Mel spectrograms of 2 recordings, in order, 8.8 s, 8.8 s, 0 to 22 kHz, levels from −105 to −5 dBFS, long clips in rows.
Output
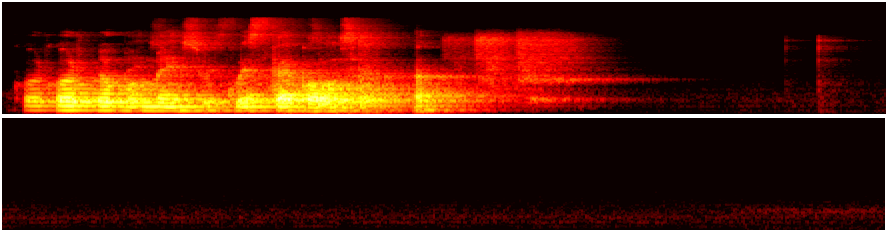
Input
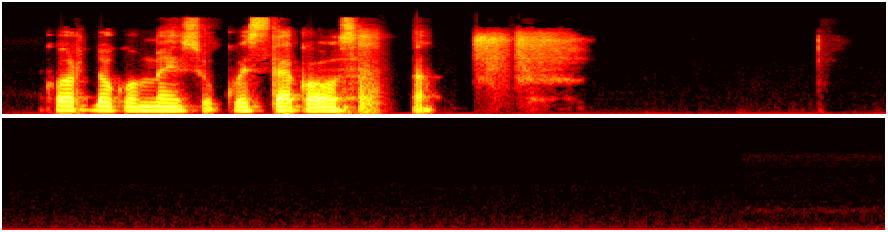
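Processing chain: band-pass filter 560 Hz, Q 1.5; pre-echo 163 ms -14.5 dB; FDN reverb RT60 0.87 s, low-frequency decay 0.75×, high-frequency decay 0.6×, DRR 0.5 dB

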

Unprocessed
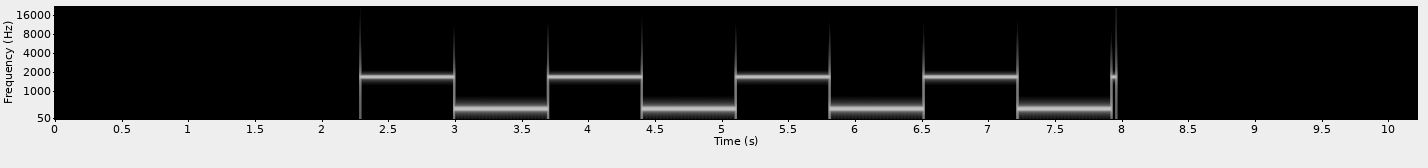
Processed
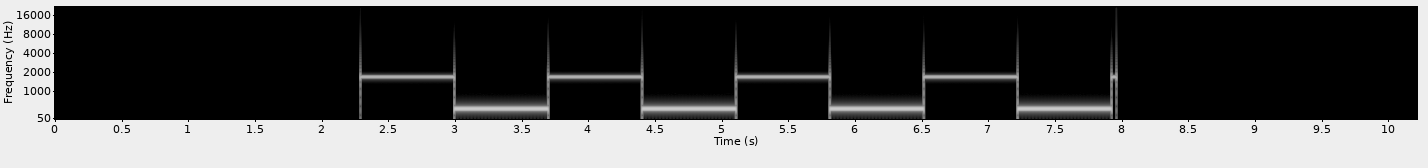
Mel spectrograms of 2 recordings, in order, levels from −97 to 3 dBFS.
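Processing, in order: comb 3.2 ms, depth 85%

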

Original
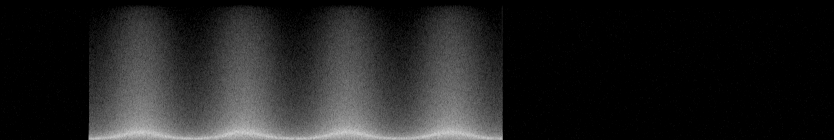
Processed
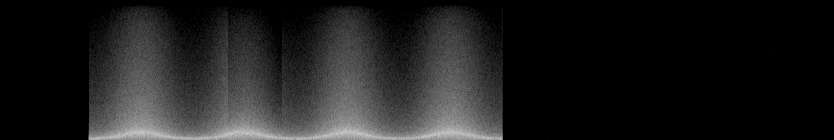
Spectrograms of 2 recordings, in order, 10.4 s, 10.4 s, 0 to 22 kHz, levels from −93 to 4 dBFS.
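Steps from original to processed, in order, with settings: 2.84–3.52 s: treble shelf 3.4 kHz -9.5 dB; trim -1.5 dB

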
